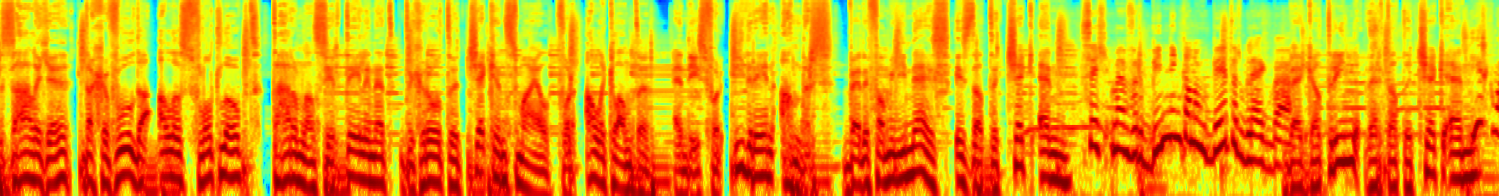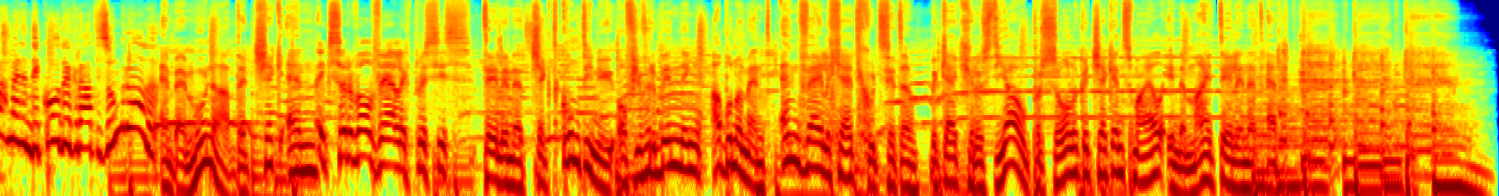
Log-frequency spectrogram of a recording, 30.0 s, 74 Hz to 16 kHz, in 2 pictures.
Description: Telenet - Radio.mp3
